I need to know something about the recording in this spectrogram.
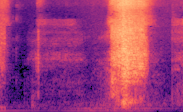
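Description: Near silence, then one short, sharp, noisy breath about one and a half seconds in.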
